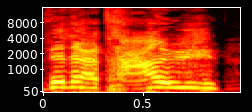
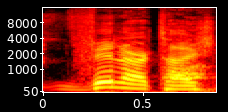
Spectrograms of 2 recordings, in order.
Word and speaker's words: Wynardtage: So Germany's own WYNARDTAGE. You are a songwriter for Yes. WYNARDTAGE.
